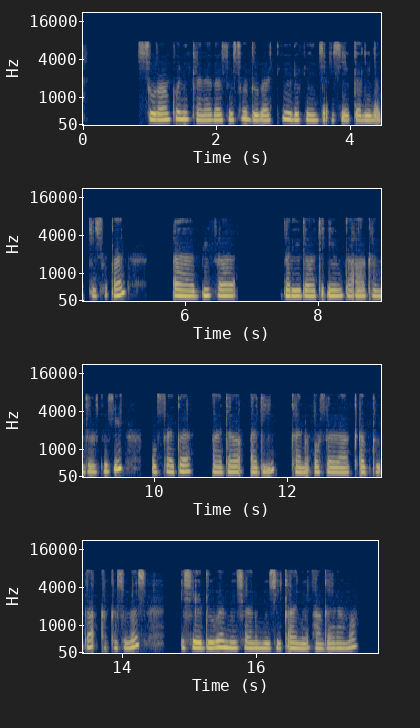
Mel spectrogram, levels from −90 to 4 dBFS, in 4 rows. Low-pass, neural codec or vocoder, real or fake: 7.2 kHz; codec, 16 kHz, 16 kbps, FunCodec, trained on Chinese and English, 50 frames a second; fake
